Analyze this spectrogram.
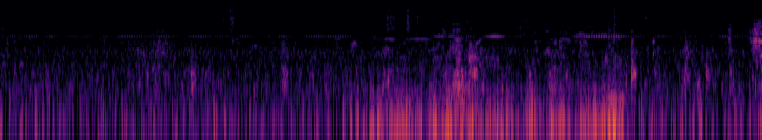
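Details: Low rumbling wind and handling noise swell toward the middle, with a faint steady high tone and scattered thumps but no clear animal call.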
